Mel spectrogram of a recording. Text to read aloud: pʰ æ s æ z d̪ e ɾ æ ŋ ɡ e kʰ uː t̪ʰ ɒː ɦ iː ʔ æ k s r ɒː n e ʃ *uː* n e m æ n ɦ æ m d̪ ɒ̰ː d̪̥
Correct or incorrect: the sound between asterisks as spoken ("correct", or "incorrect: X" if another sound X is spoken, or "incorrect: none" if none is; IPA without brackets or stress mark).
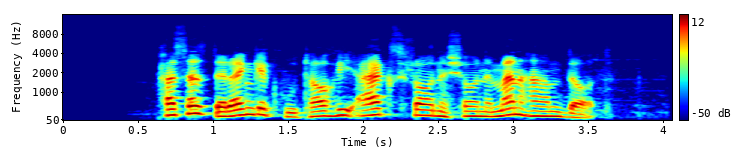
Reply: incorrect: ɒː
